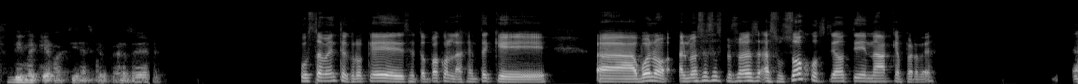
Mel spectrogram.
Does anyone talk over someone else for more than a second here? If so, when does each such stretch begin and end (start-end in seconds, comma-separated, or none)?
none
